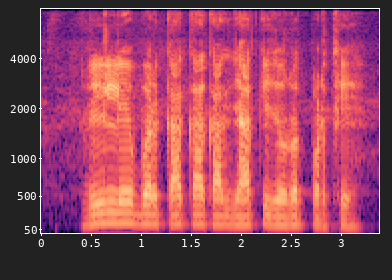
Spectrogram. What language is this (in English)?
Chhattisgarhi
